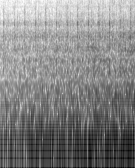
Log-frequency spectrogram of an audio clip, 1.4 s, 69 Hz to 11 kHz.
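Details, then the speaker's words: Nissan RB26 with solid lifters, imported in 2016 with a cylinder-head noise, warm idle: sounds fine for about 10 seconds, then a fast, light ticking keeps pace with the engine. The owner says it is not lifter tick; the car also lacks power, and the oil is good with no overheating. "and then after 10 second you can hear this ticking now I know the the rb26 they've got solid lifters I know they usually ticking louder than usual but this is not um lifter ticking so this is something else"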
